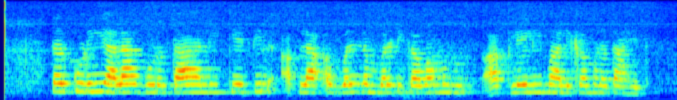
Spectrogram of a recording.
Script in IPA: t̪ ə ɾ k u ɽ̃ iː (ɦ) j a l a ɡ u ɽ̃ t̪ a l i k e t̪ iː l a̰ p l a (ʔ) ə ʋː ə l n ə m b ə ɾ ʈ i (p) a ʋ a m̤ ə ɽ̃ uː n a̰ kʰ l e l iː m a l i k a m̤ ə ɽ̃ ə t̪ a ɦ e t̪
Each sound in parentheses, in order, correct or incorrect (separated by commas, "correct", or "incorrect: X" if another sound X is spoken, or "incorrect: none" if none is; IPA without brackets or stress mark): incorrect: none, correct, incorrect: k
